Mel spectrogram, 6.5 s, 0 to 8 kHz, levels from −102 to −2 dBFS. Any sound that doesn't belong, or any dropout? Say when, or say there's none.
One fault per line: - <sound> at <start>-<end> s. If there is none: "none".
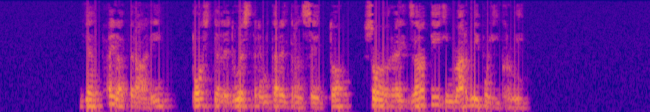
none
